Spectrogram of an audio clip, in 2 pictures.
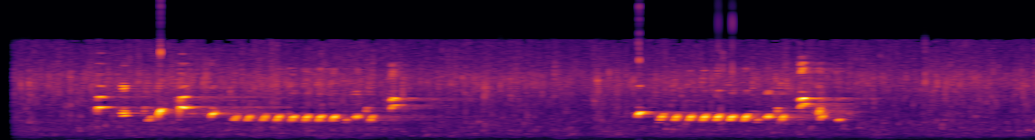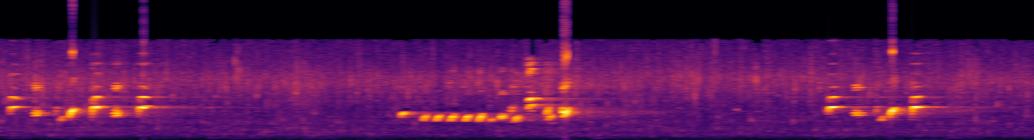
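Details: Wild female European goldfinch in a cypress in Greece, picking insects from a spider web, recorded on site: bursts of tinkling twitters and fast buzzy trills roughly every two seconds over a soft background hiss.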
